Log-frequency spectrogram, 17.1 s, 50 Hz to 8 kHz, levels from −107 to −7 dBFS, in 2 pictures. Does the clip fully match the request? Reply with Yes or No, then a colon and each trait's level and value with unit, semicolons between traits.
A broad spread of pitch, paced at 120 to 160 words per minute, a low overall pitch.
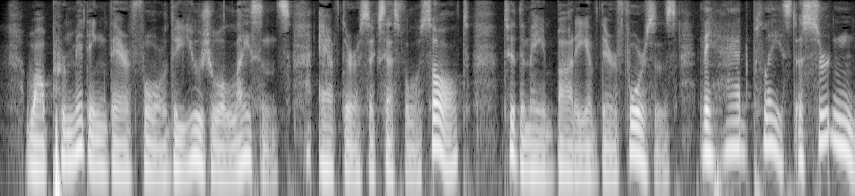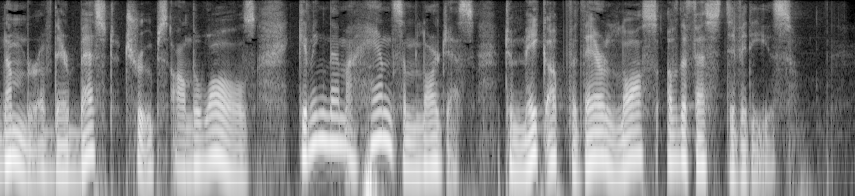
Yes: wide, 6.7 semitones; average, 155 wpm; low, 110 Hz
